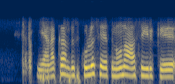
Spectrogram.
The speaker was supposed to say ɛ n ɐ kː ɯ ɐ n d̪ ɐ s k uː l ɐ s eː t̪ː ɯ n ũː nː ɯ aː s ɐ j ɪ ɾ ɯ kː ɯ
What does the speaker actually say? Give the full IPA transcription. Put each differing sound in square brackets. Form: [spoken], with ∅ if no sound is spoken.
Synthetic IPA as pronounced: ɛ n ɐ kː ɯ ɐ n d̪ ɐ s k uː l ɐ s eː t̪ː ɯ n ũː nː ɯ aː s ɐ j ɪ ɾ ɯ kː ɯ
